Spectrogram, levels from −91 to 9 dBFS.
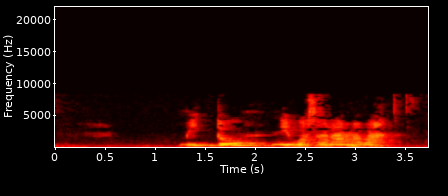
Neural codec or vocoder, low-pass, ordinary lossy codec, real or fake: none; 9.9 kHz; MP3, 32 kbps; real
